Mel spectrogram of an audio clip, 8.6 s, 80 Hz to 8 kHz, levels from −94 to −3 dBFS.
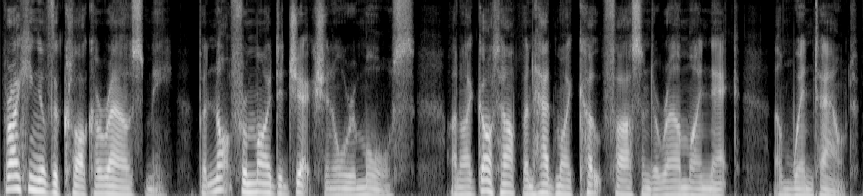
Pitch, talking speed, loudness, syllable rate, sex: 115 Hz, 200 wpm, -20 LUFS, 5.0 syllables/s, male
